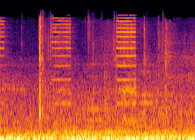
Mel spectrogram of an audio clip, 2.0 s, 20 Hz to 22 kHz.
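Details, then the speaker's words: Hellcat (Henry Manning 585) during test and tuning: short high chirps in uneven bursts over a low motor rumble; warning that it is overloading and the batteries need charging. "all the battery's gotta get charged guys the overloading guys you hear that"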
